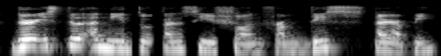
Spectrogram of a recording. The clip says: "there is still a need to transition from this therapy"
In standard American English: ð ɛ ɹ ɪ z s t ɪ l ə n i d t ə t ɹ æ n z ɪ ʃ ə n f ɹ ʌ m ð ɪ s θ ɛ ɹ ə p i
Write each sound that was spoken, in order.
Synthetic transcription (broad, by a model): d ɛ ɹ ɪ s t ɪ l ə n i d t ə t ɹ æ n s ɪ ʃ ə n f ɹ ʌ m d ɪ s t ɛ ɹ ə p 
